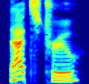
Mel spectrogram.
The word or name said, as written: That's true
